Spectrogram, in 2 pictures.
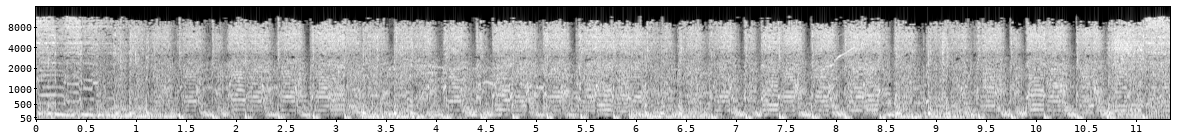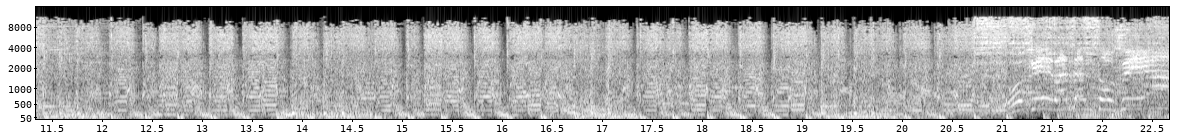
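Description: Live rock band playing an instrumental passage: electric guitar and bass over a drum kit, the drums and cymbals hit in a steady, driving beat.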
